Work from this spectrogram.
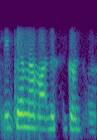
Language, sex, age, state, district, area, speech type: Urdu, female, 45-60, Uttar Pradesh, Gautam Buddha Nagar, rural, conversation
